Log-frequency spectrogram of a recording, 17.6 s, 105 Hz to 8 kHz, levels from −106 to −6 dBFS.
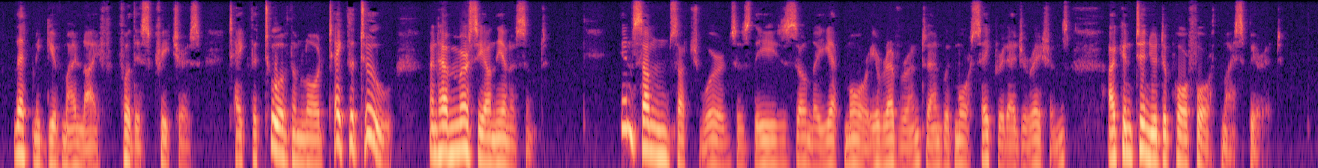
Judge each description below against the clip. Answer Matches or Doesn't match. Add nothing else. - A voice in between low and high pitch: Doesn't match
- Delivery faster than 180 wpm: Doesn't match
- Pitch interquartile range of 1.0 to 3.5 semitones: Doesn't match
